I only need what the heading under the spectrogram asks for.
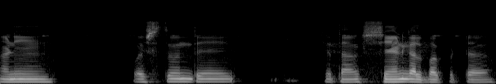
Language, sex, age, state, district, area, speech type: Goan Konkani, male, 30-45, Goa, Quepem, rural, spontaneous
